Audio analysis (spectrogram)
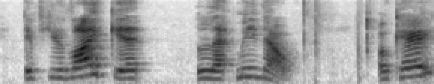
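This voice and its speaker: A woman speaks in a raised, projected voice with an animated tone. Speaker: quilting vlogger. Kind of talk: casual tutorial vlog.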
